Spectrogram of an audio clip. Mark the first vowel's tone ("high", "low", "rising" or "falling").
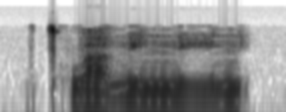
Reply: falling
